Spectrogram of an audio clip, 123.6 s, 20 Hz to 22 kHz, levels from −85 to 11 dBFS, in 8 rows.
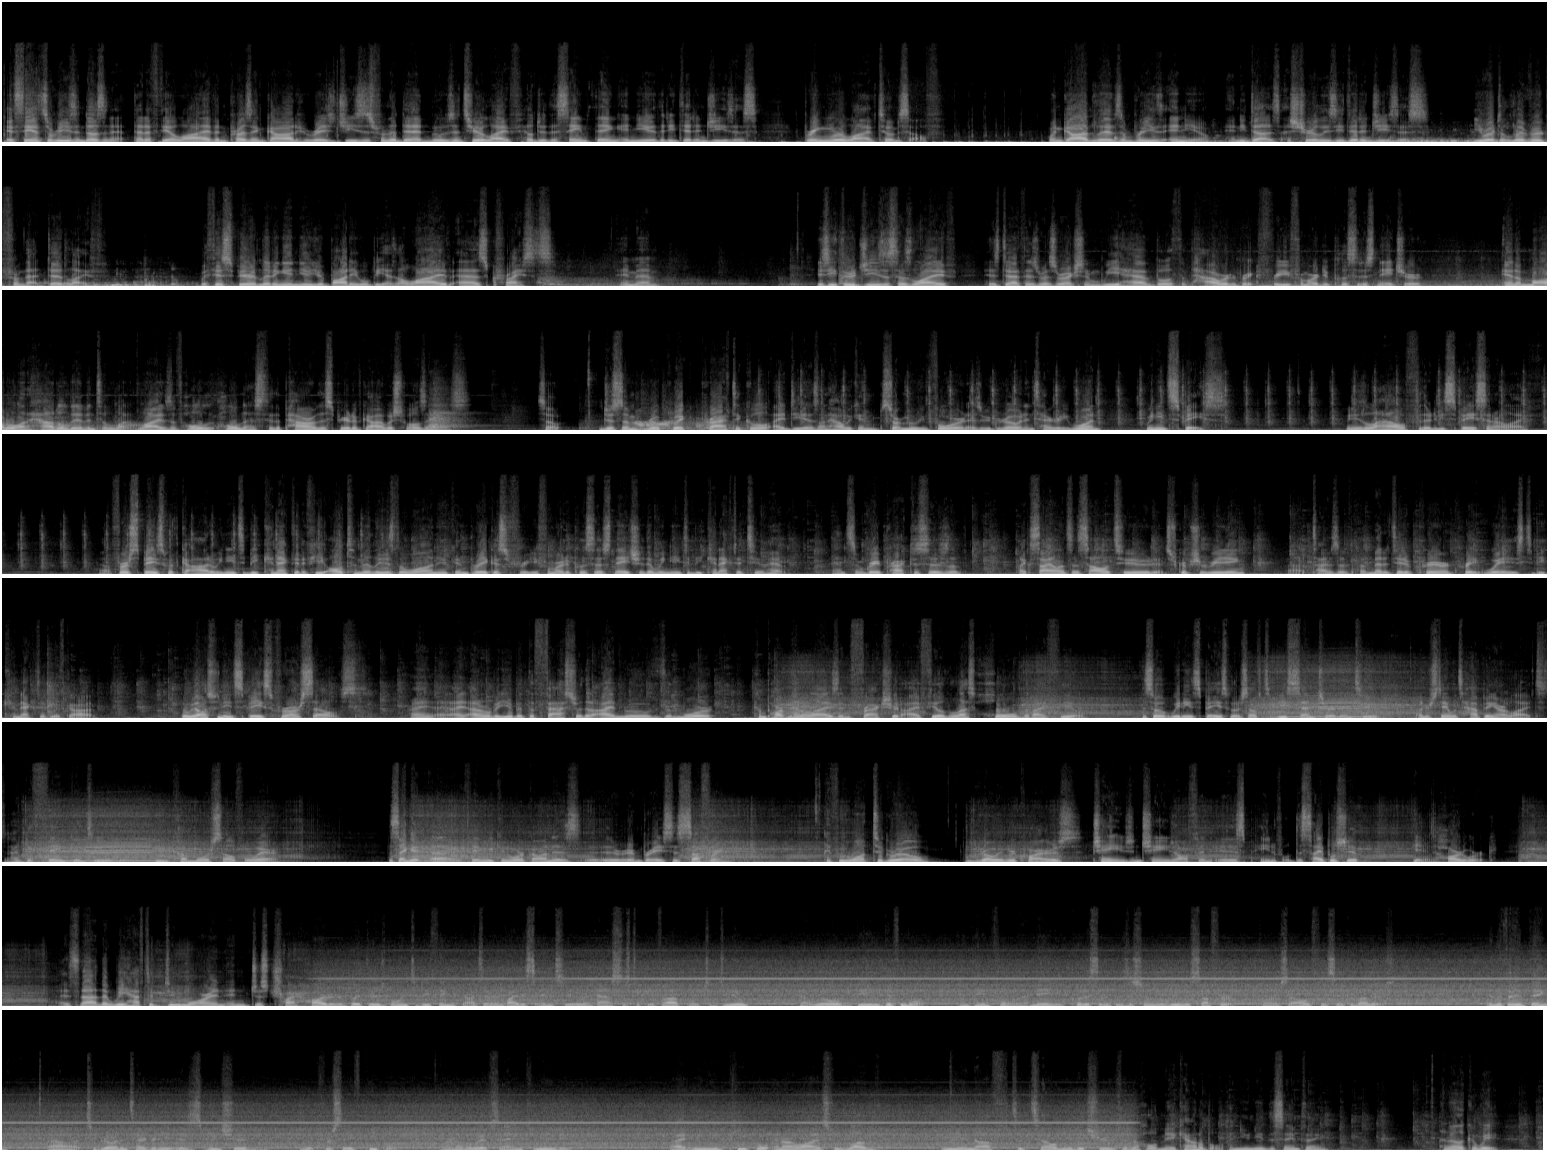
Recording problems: household noises; loud; throughout; 5 dB below the speech

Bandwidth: 15.5 kHz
